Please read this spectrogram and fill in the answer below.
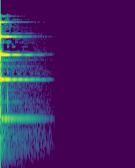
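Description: A single bright bell ding, the notification-bell sound effect of a subscribe-button animation, ringing out and dying away within about half a second.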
